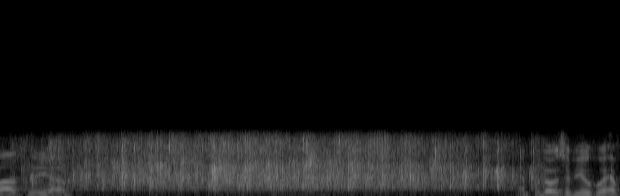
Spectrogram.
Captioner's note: applause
